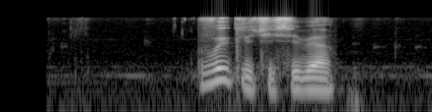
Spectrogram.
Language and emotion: Russian, neutral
